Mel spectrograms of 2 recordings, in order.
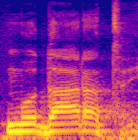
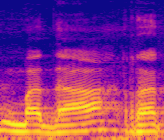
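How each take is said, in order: First: The first vowel is u. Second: The first vowel is a. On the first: The speaker calls it wrong. "ये मीम के ऊपर पेश पढ़ना गलत है" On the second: The speaker calls it right. "असल लफ्ज़ होता है मदारत"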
